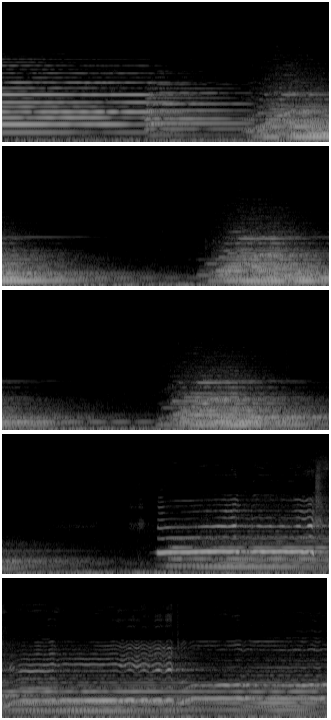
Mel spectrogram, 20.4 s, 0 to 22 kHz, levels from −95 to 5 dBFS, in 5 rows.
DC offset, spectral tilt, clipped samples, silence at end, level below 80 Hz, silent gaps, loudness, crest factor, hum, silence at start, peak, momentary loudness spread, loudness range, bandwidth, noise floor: under 0.1%; -8.5 dB/octave; under 0.1%; 0 s; -62 dBFS; none; -42 LUFS; 14 dB; none; 0 s; -28 dBFS; 17 LU; 6 LU; 9.4 kHz; -64 dBFS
